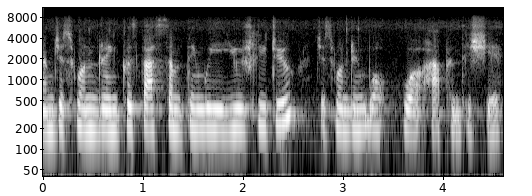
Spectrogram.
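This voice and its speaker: A woman's voice at medium pitch. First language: not English. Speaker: councillor. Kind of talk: council meeting question. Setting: hybrid council meeting. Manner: halting.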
